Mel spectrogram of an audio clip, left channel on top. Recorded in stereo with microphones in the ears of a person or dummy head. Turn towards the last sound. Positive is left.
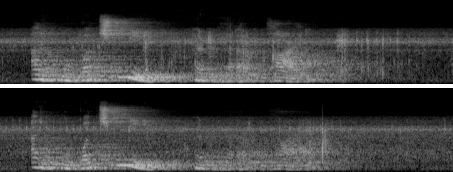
turn(degrees=60)  # may be behind; listen again after turning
